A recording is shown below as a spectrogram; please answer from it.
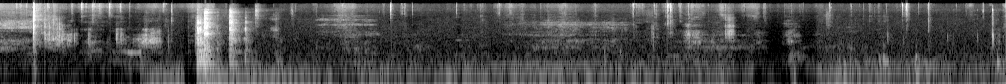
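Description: Scattered small clicks and rustles of fingers handling a strung beaded bracelet and its metal button closure, with the sharpest clicks about two seconds in.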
